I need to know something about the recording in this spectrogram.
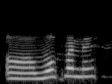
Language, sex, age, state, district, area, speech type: Assamese, female, 18-30, Assam, Kamrup Metropolitan, urban, conversation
